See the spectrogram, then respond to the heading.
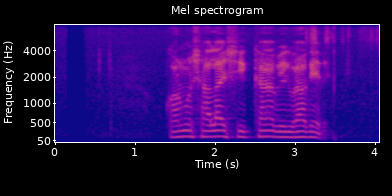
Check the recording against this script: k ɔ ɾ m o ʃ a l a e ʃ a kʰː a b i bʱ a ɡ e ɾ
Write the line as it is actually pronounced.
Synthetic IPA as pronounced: k ɔ ɾ m o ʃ a l a e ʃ i kʰː a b i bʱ a ɡ e ɾ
